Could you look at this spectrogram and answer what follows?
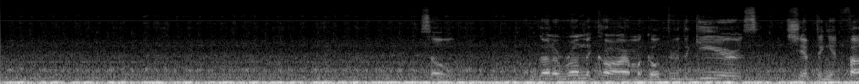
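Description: A Buick 455 Stage-1 engine in a Regal-T idles with a deep, steady rumble throughout, while people talk over it in the second half.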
